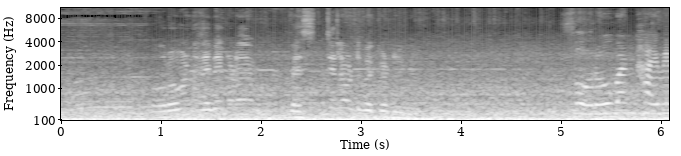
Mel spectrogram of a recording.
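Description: Steady low rumble of a car's road and engine noise, heard inside the cabin at highway speed. A voice comes in over it about a second in and again near the end.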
